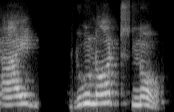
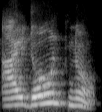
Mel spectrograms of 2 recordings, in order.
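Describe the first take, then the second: First: Do and not are said as separate words. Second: Do and not are merged into one word. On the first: "अलग अलग करके बोलते हैं" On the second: "दोनों को एक साथ मिलाकर उसको शॉर्ट फॉर्म बनाया डोंट"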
